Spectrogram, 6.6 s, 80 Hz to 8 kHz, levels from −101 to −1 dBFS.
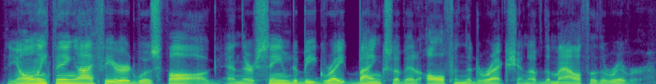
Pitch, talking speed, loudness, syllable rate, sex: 135 Hz, 240 wpm, -18 LUFS, 5.3 syllables/s, male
